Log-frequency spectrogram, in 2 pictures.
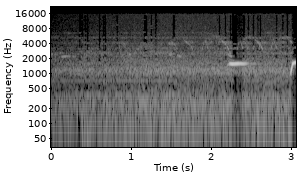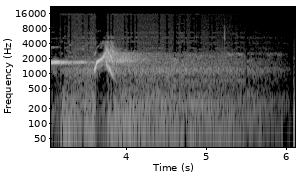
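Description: Clear whistled notes over a faint steady outdoor hiss. A short held note comes about two seconds in; near the middle comes a longer held note that then sweeps sharply up and drops away. The sound fades in and out.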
